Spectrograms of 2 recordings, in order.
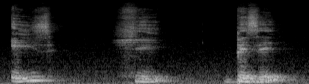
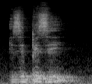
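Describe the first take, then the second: First: The h sound at the start of he is pronounced. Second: The h sound is dropped, said quickly.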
